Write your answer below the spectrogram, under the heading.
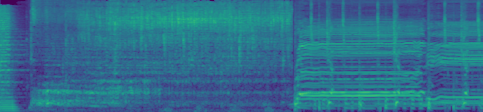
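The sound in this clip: A toilet flushes with a loud rush of swirling water for about four seconds, then gives way to a steadier, tonal hiss as the cistern refills.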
